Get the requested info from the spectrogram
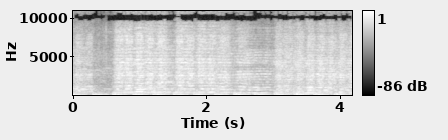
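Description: Loud, lively band music for a Santiago festival dance, with a steady, evenly pulsing bass beat under held melody notes.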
